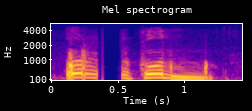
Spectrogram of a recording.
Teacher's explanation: لاحظوا بأن الكاف مضمومة فبدأنا بهمزة مضمومة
